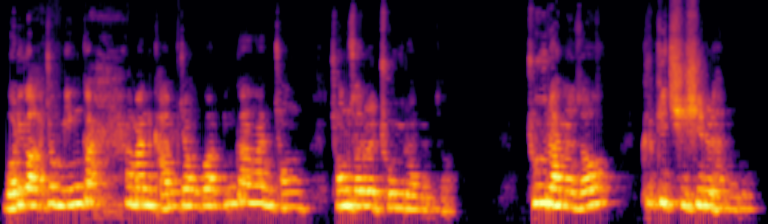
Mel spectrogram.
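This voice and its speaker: Woman preacher, mellow tone, rhetorical and prodding, roomy church sound off-mic. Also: a little high, moderate pace. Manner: rhetorical, prodding listeners with tag questions. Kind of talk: sermon. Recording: roomy echo, distant from the mic.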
